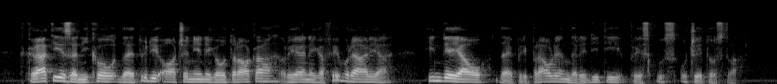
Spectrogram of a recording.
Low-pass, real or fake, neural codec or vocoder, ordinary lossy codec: 7.2 kHz; real; none; AAC, 64 kbps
